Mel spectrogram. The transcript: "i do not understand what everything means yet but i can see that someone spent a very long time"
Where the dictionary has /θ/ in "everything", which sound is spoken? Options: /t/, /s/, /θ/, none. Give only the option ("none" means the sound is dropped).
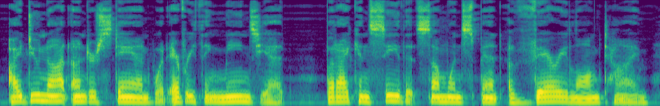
/θ/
